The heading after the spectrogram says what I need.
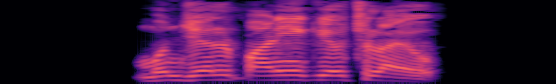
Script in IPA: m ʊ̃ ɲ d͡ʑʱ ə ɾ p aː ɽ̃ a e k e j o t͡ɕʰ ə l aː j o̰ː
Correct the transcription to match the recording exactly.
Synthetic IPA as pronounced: m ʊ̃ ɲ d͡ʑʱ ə l p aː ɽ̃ i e k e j o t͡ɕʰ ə l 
